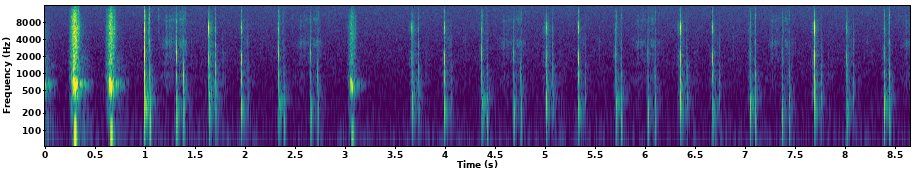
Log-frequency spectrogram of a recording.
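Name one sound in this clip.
A game character's footsteps tap quickly and evenly.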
